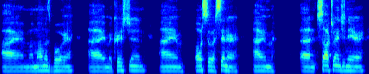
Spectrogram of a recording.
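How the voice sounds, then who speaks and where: A man's voice: medium pitch, flat delivery, slow pace, darkish tone. A man in his twenties introducing himself in a playfully formal, list-like way. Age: 20s. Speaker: software engineer.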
